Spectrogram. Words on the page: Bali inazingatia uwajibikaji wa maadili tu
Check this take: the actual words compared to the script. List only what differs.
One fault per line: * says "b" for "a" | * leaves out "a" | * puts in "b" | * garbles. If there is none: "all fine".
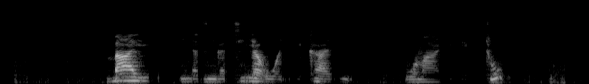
all fine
